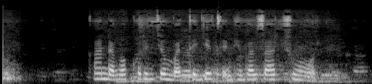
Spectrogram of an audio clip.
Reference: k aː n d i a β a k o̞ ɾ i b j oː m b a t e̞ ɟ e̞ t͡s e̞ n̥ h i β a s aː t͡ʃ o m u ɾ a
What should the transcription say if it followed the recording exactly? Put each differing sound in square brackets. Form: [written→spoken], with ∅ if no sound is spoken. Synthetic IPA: k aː n d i a β a k o̞ ɾ i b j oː m b a t e̞ ɟ e̞ t͡s e̞ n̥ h i β a [s→z] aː t͡ʃ [o→u] m u ɾ a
